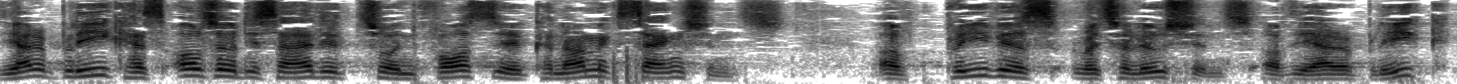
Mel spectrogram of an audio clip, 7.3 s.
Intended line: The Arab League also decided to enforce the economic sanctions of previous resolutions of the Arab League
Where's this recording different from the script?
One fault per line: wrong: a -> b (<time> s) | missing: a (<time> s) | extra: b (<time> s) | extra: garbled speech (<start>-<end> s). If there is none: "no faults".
extra: has (0.6 s)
